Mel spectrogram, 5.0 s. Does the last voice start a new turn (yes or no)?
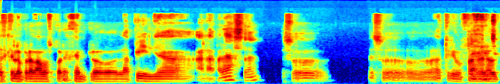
no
